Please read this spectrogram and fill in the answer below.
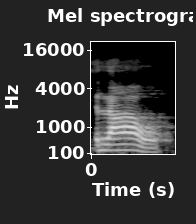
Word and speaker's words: Row: can you stop it it's rao not ro the name is pronounced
